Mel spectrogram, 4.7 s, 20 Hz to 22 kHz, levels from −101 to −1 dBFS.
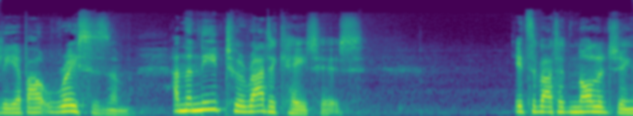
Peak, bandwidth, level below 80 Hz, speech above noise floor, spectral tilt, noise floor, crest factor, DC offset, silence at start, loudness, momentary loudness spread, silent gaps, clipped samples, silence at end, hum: -2 dBFS; 13 kHz; -58 dBFS; 45 dB; -6 dB/octave; -59 dBFS; 14 dB; under 0.1%; 0 s; -14 LUFS; 16 LU; none; under 0.1%; 0 s; none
